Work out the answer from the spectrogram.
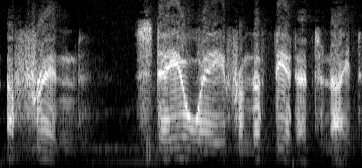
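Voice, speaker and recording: An actor playing a mysterious anonymous caller, terse and insistent, through a telephone filter in a 1970s radio drama. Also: male voice, on the high side, unhurried, bright, forceful tone, highs cut off. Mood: ominous, insistent. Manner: urgent, terse.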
